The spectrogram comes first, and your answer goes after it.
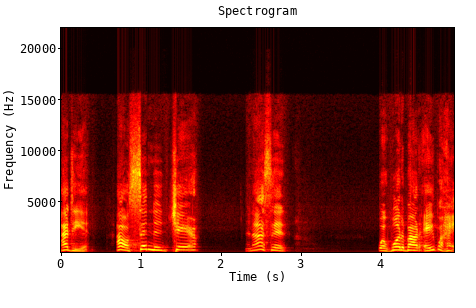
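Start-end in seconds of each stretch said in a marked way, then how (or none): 4.0-4.9 mock dry, sarcastic tone. Retelling a question asked while sitting in a chair: retelling a sarcastic question. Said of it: "That's how I did it".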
